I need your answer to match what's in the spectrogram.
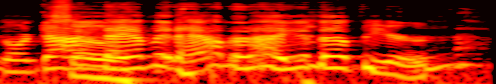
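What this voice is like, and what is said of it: Weird character voice. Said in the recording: “weird voice”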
